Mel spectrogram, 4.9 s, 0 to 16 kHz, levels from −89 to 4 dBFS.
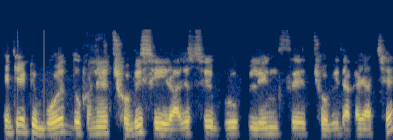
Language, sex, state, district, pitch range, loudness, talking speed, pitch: Bengali, male, West Bengal, Jhargram, 115-125 Hz, -15 LUFS, 160 wpm, 120 Hz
